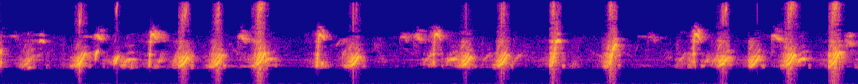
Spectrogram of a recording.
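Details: European goldfinch song, for mating and for teaching goldfinches to sing, made of quick irregular high chips and short tinkling notes that run on steadily without a break.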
